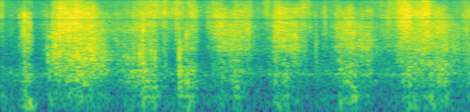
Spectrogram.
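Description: Two bare hands with short painted nails crush, squeeze and rub loose, clumpy white baking soda in a large clear plastic tub, letting the crumbly powder fall through the fingers. Soft, continuous crunching and gritty rustling swells and fades in waves, with a few sharper crunches standing out.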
